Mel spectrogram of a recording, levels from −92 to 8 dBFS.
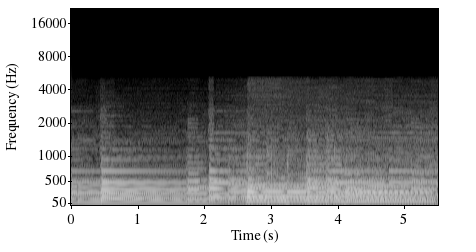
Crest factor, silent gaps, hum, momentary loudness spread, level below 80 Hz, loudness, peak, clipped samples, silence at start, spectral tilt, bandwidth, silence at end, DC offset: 14 dB; none; none; 5 LU; -34 dBFS; -20 LUFS; -6 dBFS; under 0.1%; 0 s; -12.5 dB/octave; 5.2 kHz; 0 s; under 0.1%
